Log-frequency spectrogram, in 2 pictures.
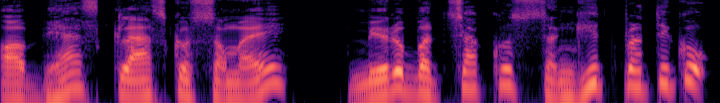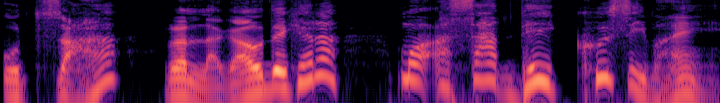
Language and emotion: Nepali, happy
